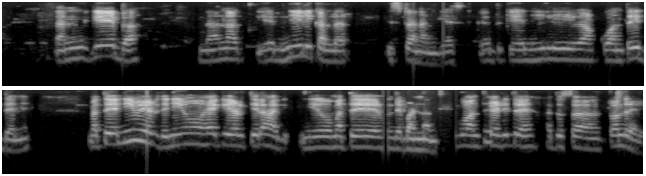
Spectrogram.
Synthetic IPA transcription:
nɐnɡe̞bɐ | naːnɐkeniːlikɐlːɐɾ | isʈɐnɐnɡeɐd̪ɐkːe̞niːliaːkuɐnt̪ɐid̪ːeːne | mɐt̪ːeniːʋuɦe̞ːɭd̪iniːʋuɦeːɡeɦeːɭt̪iːɾɐɦaːɡeniːʋumɐt̪ːemund̪ebɐɳːɐnt̪ɐ̥ɡuɐnt̪ɐɦeːɭid̪ɾe̞ɐd̪usɐt̪ond̪ɾeilːɐ

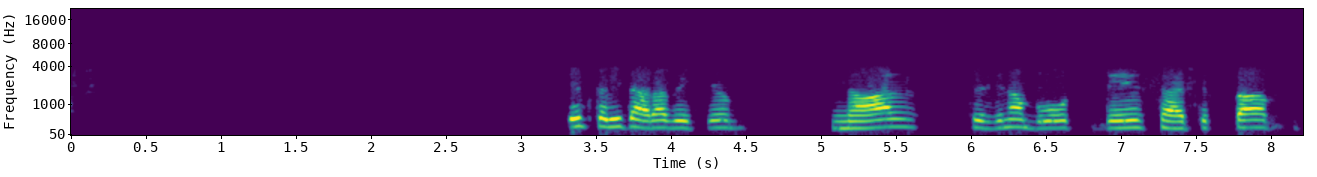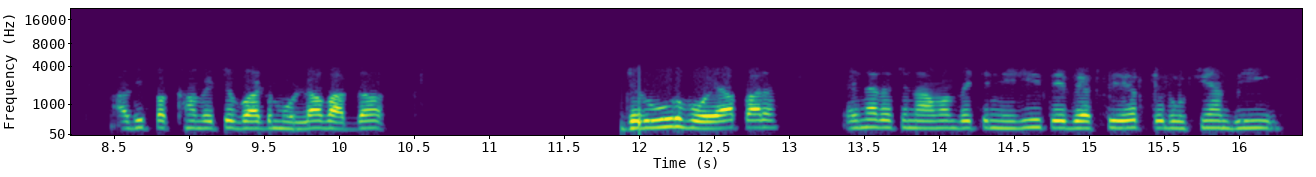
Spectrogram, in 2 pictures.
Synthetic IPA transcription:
ɪskəɾiːt̪aːɾaːʋɪt͡ʃ | naːl | sɪɾd͡ʒnãːboːʈ̚d̪eːsɛːt̪ɪkt̪ãː | ə̰d̪ɪːpəkʰːãːʋɪt͡ʃʋəɖmoːlãːʋaːd̪aː | zəɾuːɾɦoːjaːpəɾ | ɪnãːd̪aːt͡ʃənaːʋãːʋɪt͡ʃnid͡ʒiːt̪eːʋɛːksijət̪ɾuːt͡ʃɪjãːd̪iː

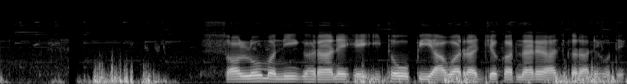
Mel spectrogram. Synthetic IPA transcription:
sɔloməniɡʱəɾaneɦeʔit̪ʰoopiaʋaɾːad͡ʒjəkəɾnaɾeɾad͡ʒɡʱəɾaneɦoːt̪e

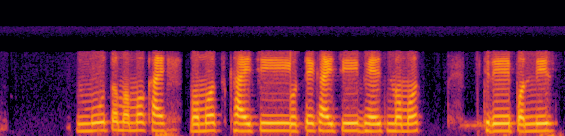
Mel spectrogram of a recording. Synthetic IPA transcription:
mũt̪ɔmɔmɔkʰajmɔmɔt͡skʰajt͡ʃʰioʈːekʰajt͡ʃʰibʱesmɔmɔt͡s | t̪ʰiɾepɔnːiɾ

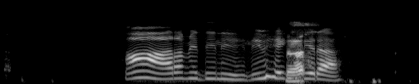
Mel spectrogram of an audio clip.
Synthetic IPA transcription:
hãːaːɾamed̪iliniʋiɦeːɡid̪iɾa

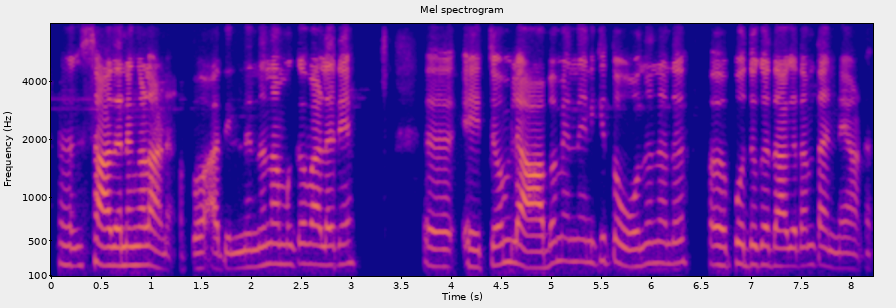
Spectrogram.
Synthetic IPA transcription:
saːd̪ʱɐnɐŋːɐɭaːɳɨʔɐpːo̞ːʔɐ̰ðilninːɨnɐmukːɨʋɐɭɐɾe̞ | eːtːɐʋumlaːbʱɐme̞nːe̞nikʲːɨt̪o̞ːnːunːɐðɨ | po̞ðuɣɐðaːɣɐðɐmt̪ɐnːe̞jaːɳɨ

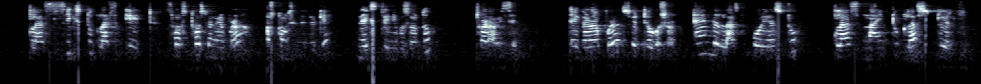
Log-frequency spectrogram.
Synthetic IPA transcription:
klasːikstʊklasetsɔstʰɔsɛniɹpɔɹa | ɔstʰɔmsinilɔkɛ | nɛkstinibɔsɔntʊ | dʰʱɔɹa̰ɦojsɛ | ɛɡaɹapɔɹasɔjdʱːɔɡɔsɔ̰ɹ | ɛnd̪la̰stpʰɔɹjastu | klasnajntuklastwelbʰ

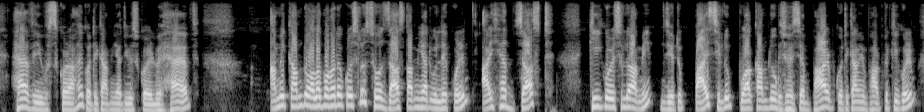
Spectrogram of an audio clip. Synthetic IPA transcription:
hɛbjuzkɔɹaɦɔjɡotikɛamijatjuzkoɹilʊ̃hɛb | amikamtʊɔlɔpaɡatɔkoɹisilʊ̃sozastamijat̬ulːekʰkoɹimajhɛbzast | kikoɹisilʊ̃amiziɦɛtʊpajsilʊ̃pʊwakamtʊsɦojsɛbʱaɹb̚ɡotikɛamibʱaɹb̚tʊkikoɹim

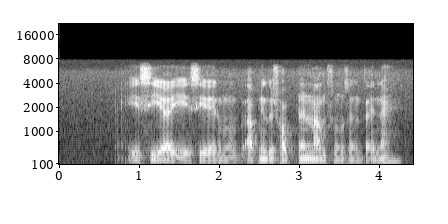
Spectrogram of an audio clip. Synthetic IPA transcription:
esiajesiajeɾmo̰a̰pnit̪oʃɔpneɾnamʃunt͡ɕʰent̪a̰jna

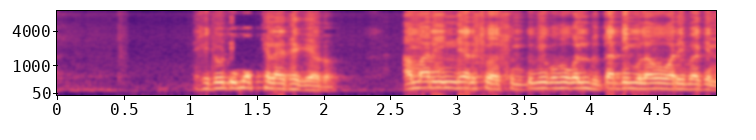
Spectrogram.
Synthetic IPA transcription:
ɦiʈuʈimɔkkʰːɛlajt̪ʰakɛaɾo̰ | amaɾinɖijaɾsuasunt̪umikɔbɔkɔled̪ut̪aʈimulabɔpaɾibakina

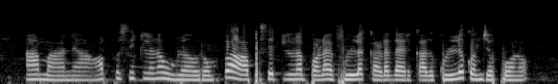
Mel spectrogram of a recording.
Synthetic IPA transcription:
aːmaːnãːaːposɪʈːlɐnãːʊɭːɾɔmbɐaːposɪʈːlɐnãːpoːnãːfʊɭːɐkɐɽɐðãːɪɾɯkːɯɐðɯkːʊɭːɐkɔɲd͡ʒɔ̃poːnʊ̃

